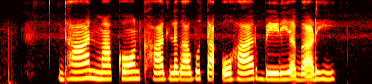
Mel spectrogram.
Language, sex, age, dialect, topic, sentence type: Chhattisgarhi, female, 18-24, Northern/Bhandar, agriculture, question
